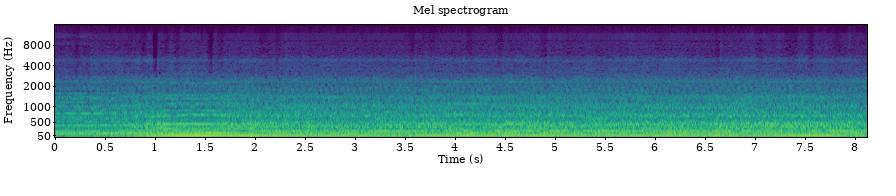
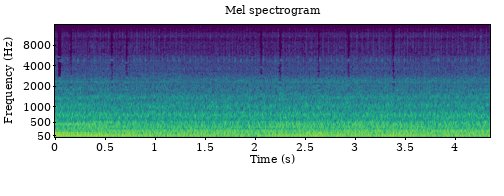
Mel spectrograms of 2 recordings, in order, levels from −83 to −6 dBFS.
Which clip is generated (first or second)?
first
